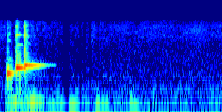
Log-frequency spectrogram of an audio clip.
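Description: A brief tone with a click in the first half second, then near silence.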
